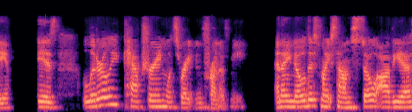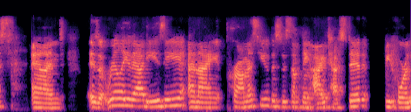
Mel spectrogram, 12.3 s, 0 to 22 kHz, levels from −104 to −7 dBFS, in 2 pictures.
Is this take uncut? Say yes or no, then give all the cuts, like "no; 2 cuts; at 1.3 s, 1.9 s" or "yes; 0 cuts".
yes; 0 cuts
